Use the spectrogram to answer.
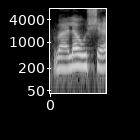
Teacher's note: ஷீன் அலிஃப் மேல பெரிய மத் இருக்கு அஞ்சுல இருந்து ஏழு அலிஃப் வரைக்கும் நீட்டி ஓதணும்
